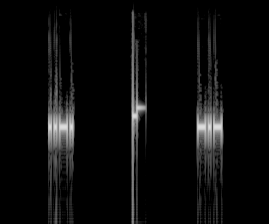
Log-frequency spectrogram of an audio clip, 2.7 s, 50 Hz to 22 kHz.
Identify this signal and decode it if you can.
Morse code, heard as a keyed tone, about 46 wpm, 700 Hz. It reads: F K
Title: Single Letter-Number Alt - Rapid-Fire 45wpm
